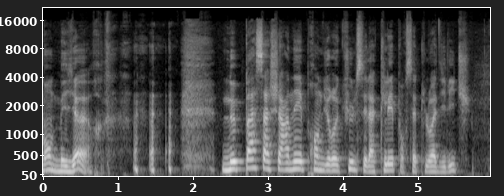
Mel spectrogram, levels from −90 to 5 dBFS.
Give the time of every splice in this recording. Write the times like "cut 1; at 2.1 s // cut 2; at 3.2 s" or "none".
cut 1; at 2.3 s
